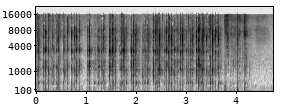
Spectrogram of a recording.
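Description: Fingernails tap and scratch rapidly across a large, hollow, handheld treasure-chest box made of wood, with a dark brown faux-leather surface, metal studs and a latch. The sound is a dense run of quick, dry, crackly clicks and scrapes with a hollow knock underneath, fading to quiet near the end.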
